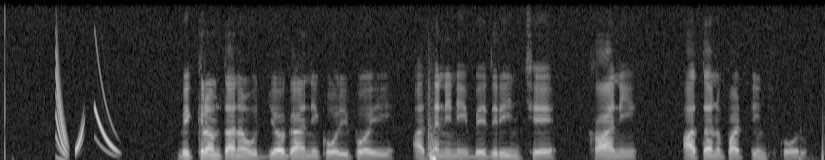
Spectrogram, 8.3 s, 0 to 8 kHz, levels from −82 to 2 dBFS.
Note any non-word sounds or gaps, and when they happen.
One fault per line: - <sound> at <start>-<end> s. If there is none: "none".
- chirp at 0.6-1.2 s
